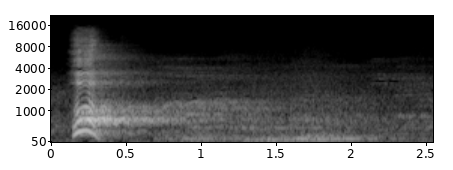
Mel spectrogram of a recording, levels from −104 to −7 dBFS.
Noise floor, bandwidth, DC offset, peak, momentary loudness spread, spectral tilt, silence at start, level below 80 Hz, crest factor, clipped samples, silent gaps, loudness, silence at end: -62 dBFS; 15 kHz; under 0.1%; -20 dBFS; 21 LU; -4.5 dB/octave; 0.15 s; -72 dBFS; 22 dB; under 0.1%; none; -39 LUFS; 0 s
